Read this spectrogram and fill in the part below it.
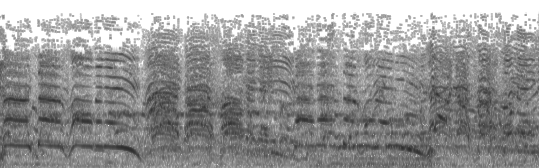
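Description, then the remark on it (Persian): A large crowd of thousands of protesters, opponents of the regime, shouts and chants slogans in loud, rhythmic unison while marching in Paris from Place de la Bastille to the central city hall, many voices rising and falling together in repeated bursts, with a steady roar of voices filling the background. “هزاران تن در حالی که شعار می‌دادند و نمادهایی از مهسا و دیگر جان باختگان اعتراضات را در دست یا بر سر داشتند، از میدان باستیل تا شهرداری مرکزی پاریس راه پیمایی کردند.”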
